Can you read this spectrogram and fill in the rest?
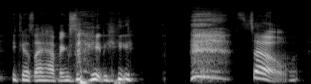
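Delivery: laughing it off while speaking; a self-mocking little laugh through the words. Real, not acted. Laughs about own anxiety.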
